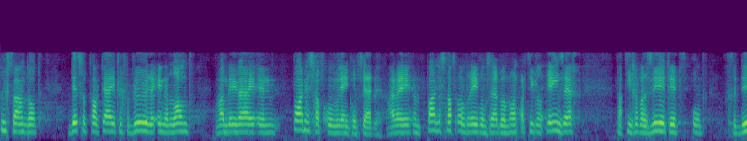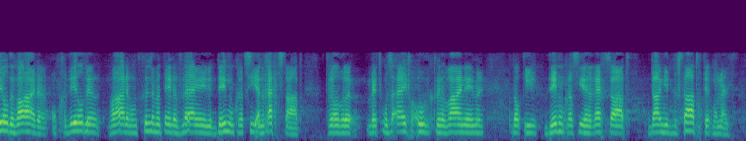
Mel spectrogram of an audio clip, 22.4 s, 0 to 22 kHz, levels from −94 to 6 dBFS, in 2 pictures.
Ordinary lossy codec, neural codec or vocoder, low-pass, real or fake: none; codec, 16 kHz in and 24 kHz out, 0.6 kbps, FireRedTTS-2 codec; 5.4 kHz; fake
